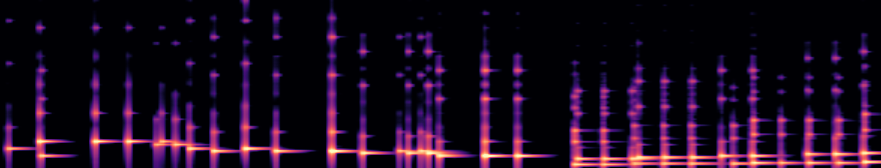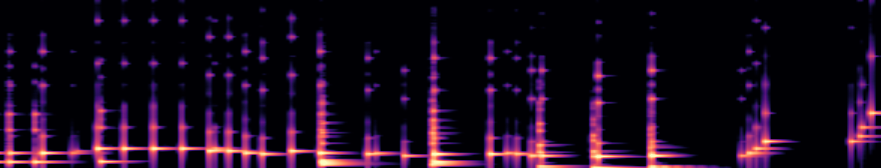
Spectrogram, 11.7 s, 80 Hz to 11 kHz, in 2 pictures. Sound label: XYLOPHONE, Yamaha DX7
